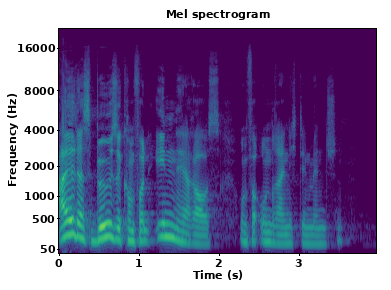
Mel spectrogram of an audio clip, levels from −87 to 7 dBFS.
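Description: From 0.03 to 0.09 s the opening peaks have flattened tops and a harsh, crackling edge, which points to microphone overload: input gain likely set about 4 dB above what the converter could take, so a small fraction of the samples were clipped.

At 1.02 s, just before "innen heraus und", the voice and the background both drop by about 4 dB in a single step. That is the microphone volume stepped down, with the call software likely cutting the device's input gain after detecting the earlier clipping.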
